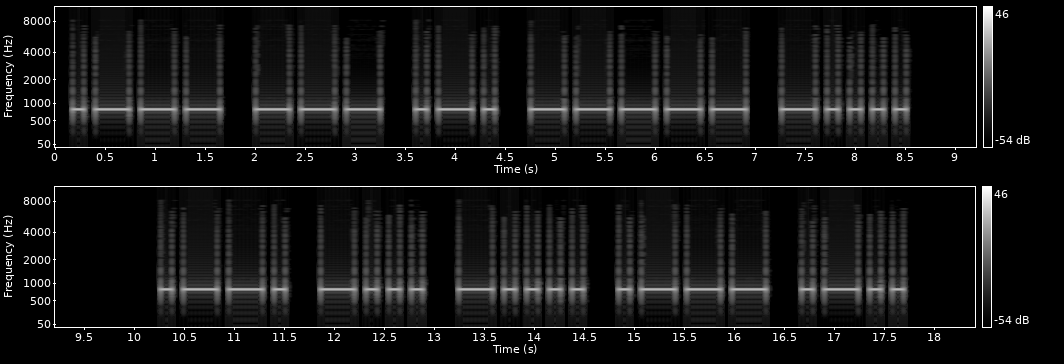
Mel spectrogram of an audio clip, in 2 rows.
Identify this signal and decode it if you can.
Morse code, heard as a keyed tone, about 10 wpm, 800 Hz. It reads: JOR06 PB6JL
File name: LEZIONI / 9 286 10wpm 2735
